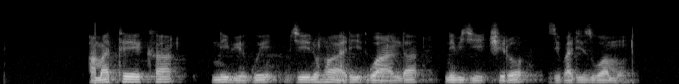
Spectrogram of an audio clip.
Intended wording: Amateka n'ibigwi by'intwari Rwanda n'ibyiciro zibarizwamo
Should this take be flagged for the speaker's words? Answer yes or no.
no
